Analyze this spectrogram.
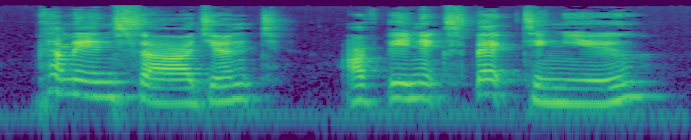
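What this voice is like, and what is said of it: Broad northern English accent. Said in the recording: “the woman's voice was unmistakably English, with a broad northern accent.”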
